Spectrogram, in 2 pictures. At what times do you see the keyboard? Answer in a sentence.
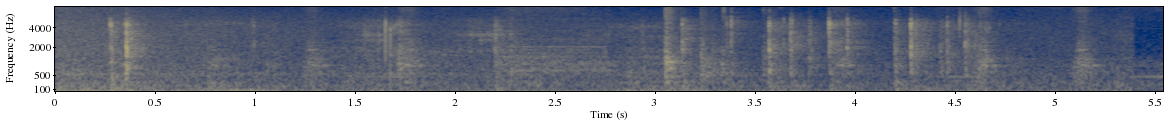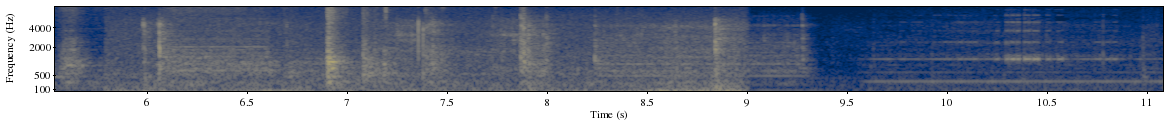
You can hear the keyboard from 0.0 to 9.0 s.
